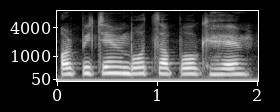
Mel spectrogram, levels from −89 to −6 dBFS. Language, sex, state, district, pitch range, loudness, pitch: Hindi, female, Arunachal Pradesh, Lower Dibang Valley, 205-225 Hz, -16 LUFS, 210 Hz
